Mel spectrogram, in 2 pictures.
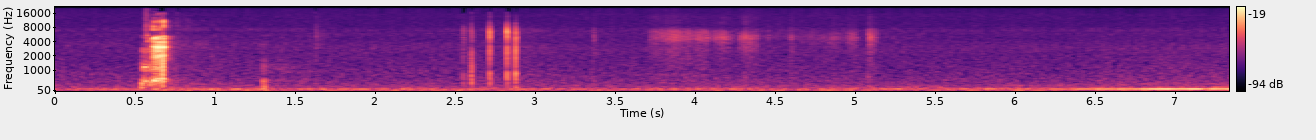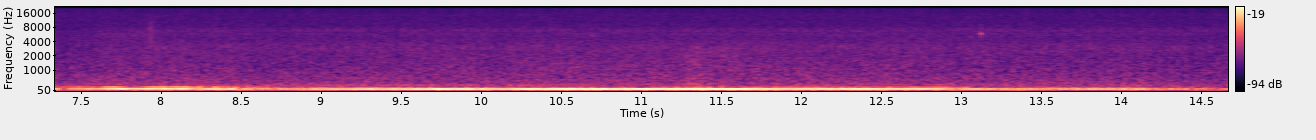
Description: made a video of me having hiccups with neck view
